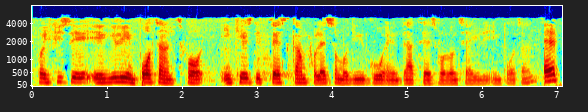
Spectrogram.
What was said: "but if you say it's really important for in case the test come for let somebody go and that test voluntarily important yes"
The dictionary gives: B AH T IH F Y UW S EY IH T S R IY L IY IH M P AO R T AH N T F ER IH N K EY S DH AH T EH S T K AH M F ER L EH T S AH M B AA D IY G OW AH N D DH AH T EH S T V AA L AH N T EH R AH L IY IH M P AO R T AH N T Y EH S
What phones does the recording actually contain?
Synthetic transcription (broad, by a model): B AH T IH F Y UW S EY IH R IY L IY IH M P AO T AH N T F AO IH N K EY S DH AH T EH S T K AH M F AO L EH T S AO M B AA D IY G OW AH N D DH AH T EH S T V AA L AH N T EH R AH L IY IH M P AO T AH N T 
